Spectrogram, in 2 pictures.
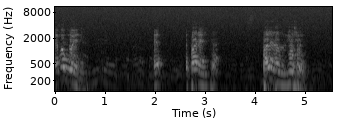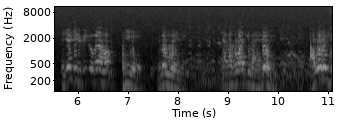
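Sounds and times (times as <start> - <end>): man talking: 0.0 - 3.3, 4.2 - 5.1, 5.7 - 8.2, 8.8 - 11.0.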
